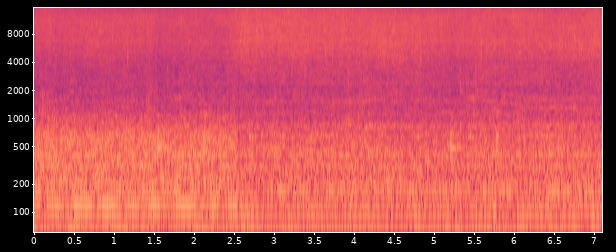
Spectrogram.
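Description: Shrimp frying in melted butter in a stainless steel skillet: a steady, loud sizzle.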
